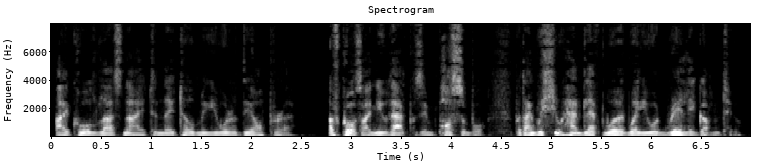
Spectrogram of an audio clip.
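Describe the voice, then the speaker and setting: A man's voice: deep voice, lively intonation, quick pace, breathy edge, no echo. A man voicing an earnest painter in an audiobook, British, grave and pained as he pleads with a friend. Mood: agitated, grave. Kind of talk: audiobook character acting.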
